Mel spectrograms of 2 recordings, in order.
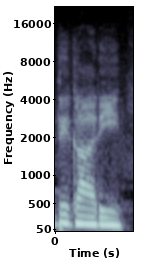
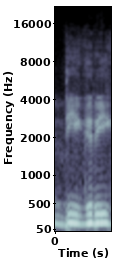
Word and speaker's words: दिगारी: के साथ इलाका है दिगारी वो अधा-अधा कबाइल उसको अलग-अलधा तरीके से प्रोनाउंस करते हैं। जैसे कोई दिगरी कहता है कोई दिगारी कहता है और दिगार रे भी कहते हैं।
